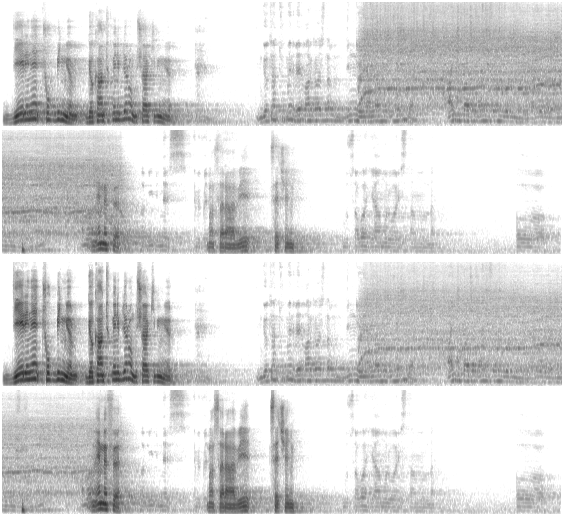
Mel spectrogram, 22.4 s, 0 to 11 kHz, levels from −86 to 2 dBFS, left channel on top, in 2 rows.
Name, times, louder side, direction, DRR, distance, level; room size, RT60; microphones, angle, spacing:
voice 1, 0.0-3.4 12.9-13.6 15.3-16.2 16.6-17.0, right 5 dB, 75° right, 19 dB, 0.5 m, -24 dB
voice 2, 3.8-4.2 5.1-8.3 8.9-12.1 12.7-16.0 18.0-19.9 21.5-22.0, equal, 5° left, 4 dB, 1.6 m, -46 dB
sound 1, 7.1-13.8, left 4 dB, 25° left, 1.8 m, -42 dB
27.5 x 18.5 x 5.4 m, 2.5 s
head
